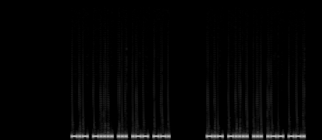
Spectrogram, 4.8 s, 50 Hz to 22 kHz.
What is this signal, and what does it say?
Morse code, heard as a keyed tone, about 46 wpm, 700 Hz. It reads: K6SWG K6SWG
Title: USA Call Signs - 5 Characters - Repeated 3x - 45wpm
